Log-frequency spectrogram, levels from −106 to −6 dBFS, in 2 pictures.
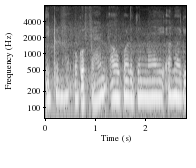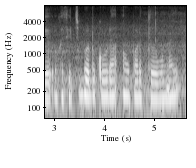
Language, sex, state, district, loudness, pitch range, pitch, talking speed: Telugu, male, Telangana, Mahabubabad, -19 LUFS, 150-160 Hz, 155 Hz, 95 wpm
